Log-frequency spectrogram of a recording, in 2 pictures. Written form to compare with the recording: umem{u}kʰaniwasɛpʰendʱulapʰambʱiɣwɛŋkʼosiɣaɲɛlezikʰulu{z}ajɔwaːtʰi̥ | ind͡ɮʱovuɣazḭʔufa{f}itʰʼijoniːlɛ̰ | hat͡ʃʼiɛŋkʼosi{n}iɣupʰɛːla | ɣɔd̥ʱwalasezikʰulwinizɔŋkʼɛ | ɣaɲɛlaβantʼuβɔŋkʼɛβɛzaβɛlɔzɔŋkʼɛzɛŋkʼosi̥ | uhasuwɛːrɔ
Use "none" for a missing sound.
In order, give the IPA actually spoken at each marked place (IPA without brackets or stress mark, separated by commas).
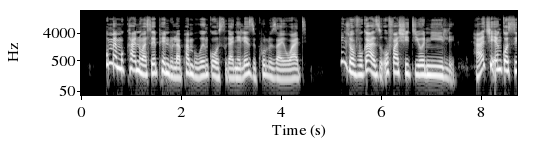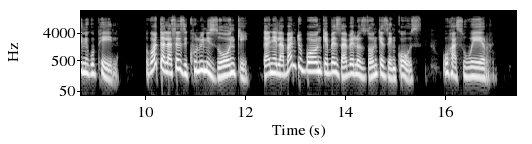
u, z, ʃ, n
